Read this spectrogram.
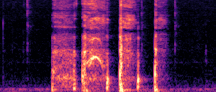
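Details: Man who is actually sick with a cold-like illness (fever, tickly throat; tested COVID-negative), acting in a caretaking roleplay: a burst of about five harsh, fairly dry coughs in quick succession.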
